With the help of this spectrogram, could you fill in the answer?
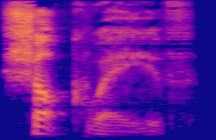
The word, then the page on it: shock wave: British English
